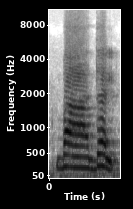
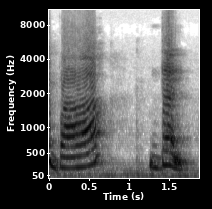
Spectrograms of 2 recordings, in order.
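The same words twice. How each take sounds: First: Said in the usual way. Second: बा held long, pause, then दल; broken into syllables. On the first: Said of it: "मिलाकर पढ़ें". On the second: Shown as a demonstration. Teacher showing how to split the word, बा and दल apart. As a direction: say बा... दल as two separate pieces. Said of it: "तोड़ तोड़ कर पढ़ूंगी".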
